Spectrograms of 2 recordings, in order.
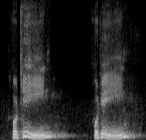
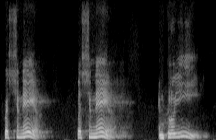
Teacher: the second syllable is stressed that means the last syllable stress not second last syllable stress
